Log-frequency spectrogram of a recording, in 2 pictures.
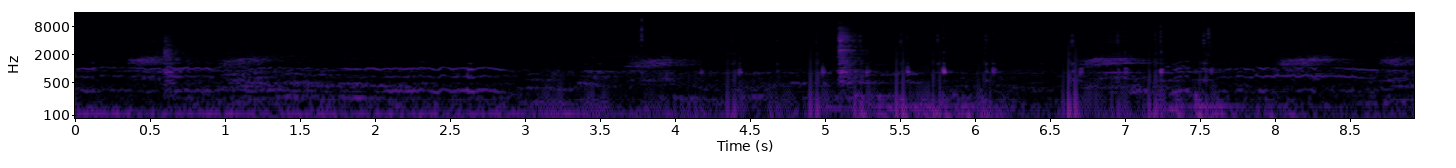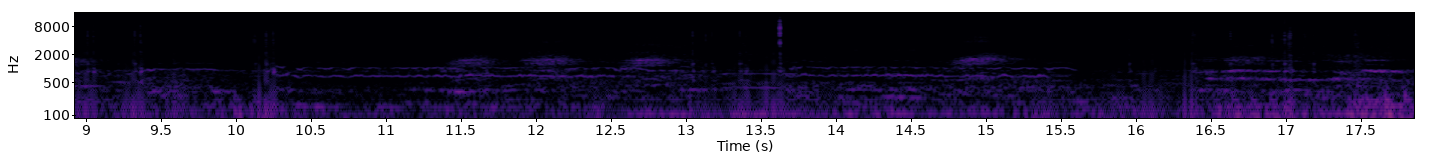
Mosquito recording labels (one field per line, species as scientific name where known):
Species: Anopheles coustani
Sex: female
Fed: unfed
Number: one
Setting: cup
